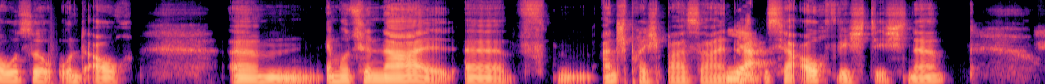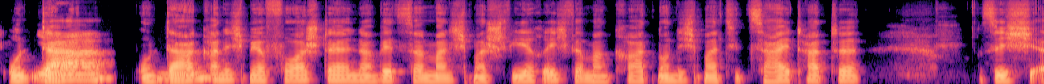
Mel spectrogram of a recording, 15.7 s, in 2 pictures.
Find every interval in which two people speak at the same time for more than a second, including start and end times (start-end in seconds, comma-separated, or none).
8.1-9.4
